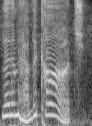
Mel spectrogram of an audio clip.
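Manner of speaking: put-on high, pushy shout for the little boy; a boy shouting across the assembly. A narrator's reading. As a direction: yell it over the crowd's laughter. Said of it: "shouted Piggy".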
